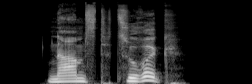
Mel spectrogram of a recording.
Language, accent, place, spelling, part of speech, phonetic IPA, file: German, Germany, Berlin, nahmst zurück, verb, [ˌnaːmst t͡suˈʁʏk], De-nahmst zurück.ogg
- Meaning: second-person singular preterite of zurücknehmen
